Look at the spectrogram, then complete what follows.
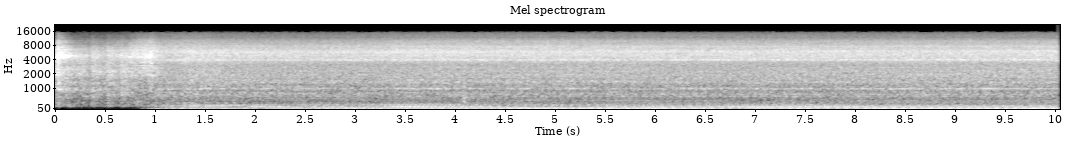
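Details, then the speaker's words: Rebuilt BMW 320i turbo engine, first start after rebuild with fault codes cleared: catches within a second and settles into an even, steady idle, no misfire or knock, no dash lights; noted as a noisy engine, warming up. "Agora deixar trabalhar para ver. Deixar carregar, esquentar. É barulhento esse motor. É muito barulhento esse motor mesmo."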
